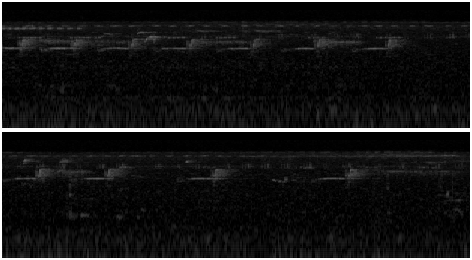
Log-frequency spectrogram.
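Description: Near silence, with faint bird chirps in the background: short high notes, each stepping up in pitch, repeated every half second or so with a few pauses.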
